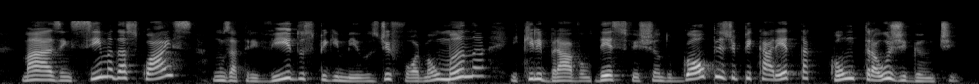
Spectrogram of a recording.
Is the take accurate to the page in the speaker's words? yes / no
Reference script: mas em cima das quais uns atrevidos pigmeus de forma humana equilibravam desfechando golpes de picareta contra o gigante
yes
